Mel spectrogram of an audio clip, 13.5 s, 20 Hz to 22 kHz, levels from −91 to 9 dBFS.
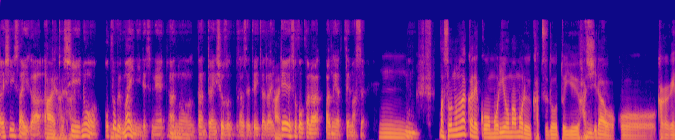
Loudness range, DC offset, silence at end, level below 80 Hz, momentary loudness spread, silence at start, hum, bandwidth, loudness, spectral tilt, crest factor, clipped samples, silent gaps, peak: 4 LU; under 0.1%; 0 s; -48 dBFS; 9 LU; 0 s; none; 12.5 kHz; -20 LUFS; -6.5 dB/octave; 18 dB; under 0.1%; none; -2 dBFS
